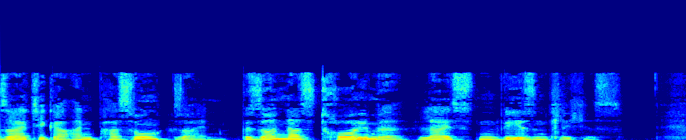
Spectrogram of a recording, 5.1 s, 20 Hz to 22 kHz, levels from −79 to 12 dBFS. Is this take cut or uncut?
cut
